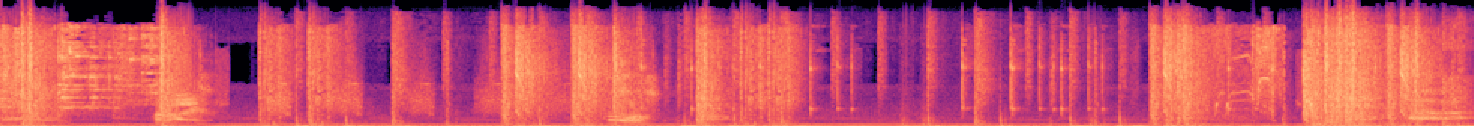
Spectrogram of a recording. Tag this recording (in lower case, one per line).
inside a large room or hall
music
